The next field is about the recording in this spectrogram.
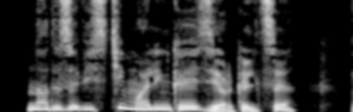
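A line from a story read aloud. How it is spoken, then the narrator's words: Frustrated sigh. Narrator (Russian): вздохнула эльфийка после безуспешной попытки рассмотреть отражение шеи в клинке ножа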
